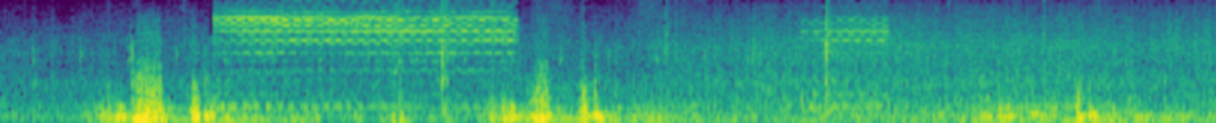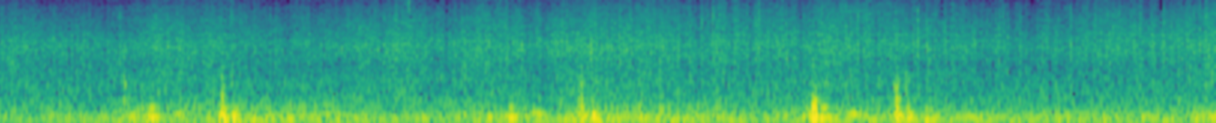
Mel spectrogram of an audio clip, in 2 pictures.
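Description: Heavy rain on a moving car, heard from inside the car as a steady hiss with soft knocks every couple of seconds. A high electronic ringing tone sounds over the first few seconds, then stops.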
